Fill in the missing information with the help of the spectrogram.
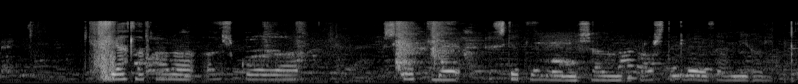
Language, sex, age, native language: Icelandic, female, 60-69, Icelandic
